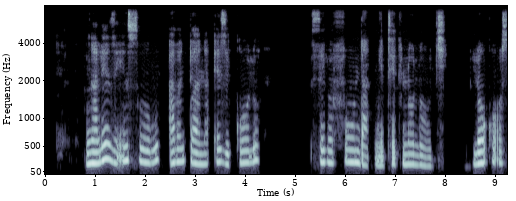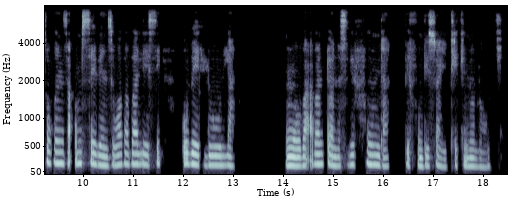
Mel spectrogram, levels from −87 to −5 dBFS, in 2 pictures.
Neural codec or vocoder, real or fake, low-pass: none; real; 7.2 kHz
